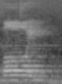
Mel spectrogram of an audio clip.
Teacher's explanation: your mouth going from that open O sound to the E sound actually kind of gives it that Y feeling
